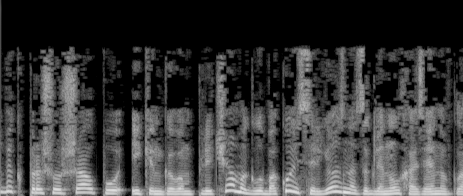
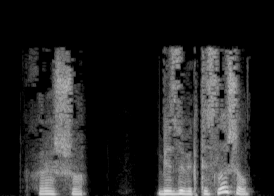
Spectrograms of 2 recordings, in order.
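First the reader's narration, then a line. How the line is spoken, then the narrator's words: Stern whisper. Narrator (Russian): строго шепнул Икинг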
